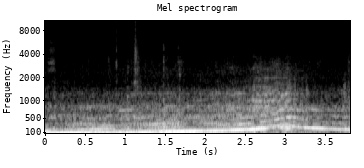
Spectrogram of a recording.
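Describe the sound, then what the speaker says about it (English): A Honda Integra Type R DC2R with a VTEC engine revs hard and loud, its pitch climbing steadily before easing near the end, heard close up with no talk. "enjoy that synonymous roar of that VTEC engine"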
